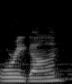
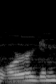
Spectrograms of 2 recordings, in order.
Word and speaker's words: Oregon: it's Oregon but I've heard I've heard people pronounce it origon uh how okay look look look or okay people that are from Oregon called oreganos No you're you got a orgon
